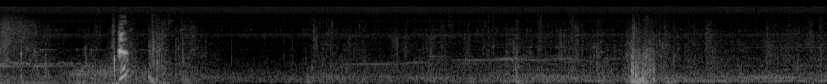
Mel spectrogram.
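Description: Footsteps thud and scuff on wooden crates.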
